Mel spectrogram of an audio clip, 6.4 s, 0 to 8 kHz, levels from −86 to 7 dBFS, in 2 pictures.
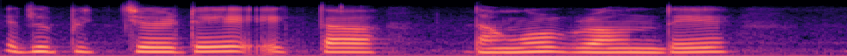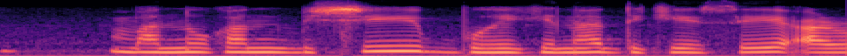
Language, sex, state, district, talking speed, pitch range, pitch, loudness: Nagamese, female, Nagaland, Dimapur, 140 wpm, 220-250 Hz, 230 Hz, -15 LUFS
